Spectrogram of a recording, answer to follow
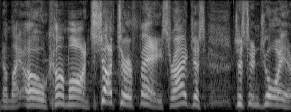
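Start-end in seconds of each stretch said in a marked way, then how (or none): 0.3-2.1 exasperated dad outburst; irritated retort. Retold or imitated. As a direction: tell the kids off in mock outrage. Snapping back at his kids.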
